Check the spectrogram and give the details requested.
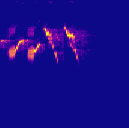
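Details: Double-collared seedeater song in the natureza and tui tui styles. A brief, loud phrase of high, quick, slurred whistled notes, with several rising and falling chirps run together in about a second, against a quiet background.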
